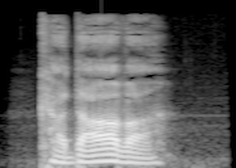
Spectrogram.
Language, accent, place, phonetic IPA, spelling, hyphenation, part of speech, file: German, Germany, Berlin, [kaˈdaːvɐ], Kadaver, Ka‧da‧ver, noun, De-Kadaver.ogg
- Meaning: carcass, cadaver, carrion, corse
